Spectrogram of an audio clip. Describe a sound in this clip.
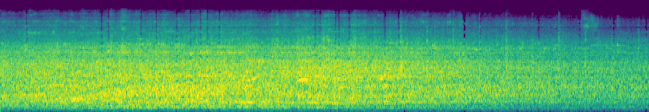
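A train rolls steadily along the tracks, its noise slowly fading.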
